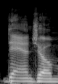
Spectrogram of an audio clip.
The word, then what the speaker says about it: Danjo: exacts his wrath upon Danjo rhymes with banjo and rescues our heroes.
